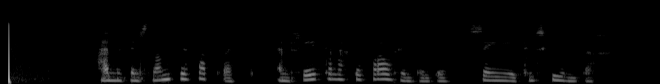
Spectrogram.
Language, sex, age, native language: Icelandic, female, 20-29, Icelandic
